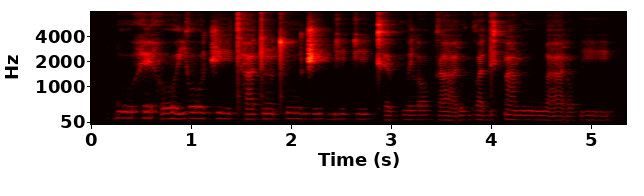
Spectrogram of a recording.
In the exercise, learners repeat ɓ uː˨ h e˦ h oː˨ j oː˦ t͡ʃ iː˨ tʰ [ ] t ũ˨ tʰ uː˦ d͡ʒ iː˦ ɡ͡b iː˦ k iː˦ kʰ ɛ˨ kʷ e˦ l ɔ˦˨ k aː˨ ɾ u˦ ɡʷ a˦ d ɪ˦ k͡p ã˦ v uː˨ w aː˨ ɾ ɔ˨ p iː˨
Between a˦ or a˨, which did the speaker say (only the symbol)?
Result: a˨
